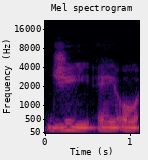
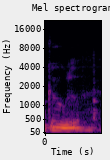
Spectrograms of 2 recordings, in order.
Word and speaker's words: Gaol: It's spelled Tralee, Tralee, and then the Irish spelling for jail, Gaol. So I think Patrick called it Tralee Ghoul.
